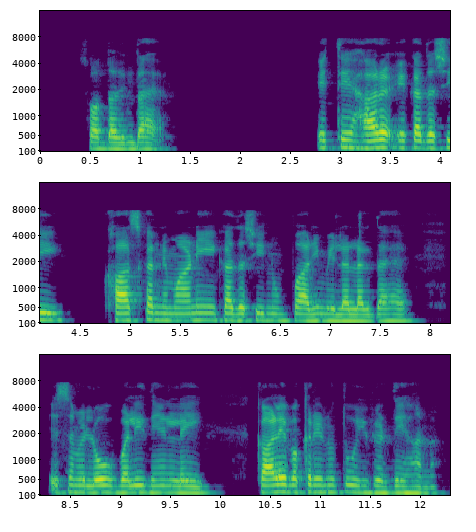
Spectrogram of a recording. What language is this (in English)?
Punjabi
